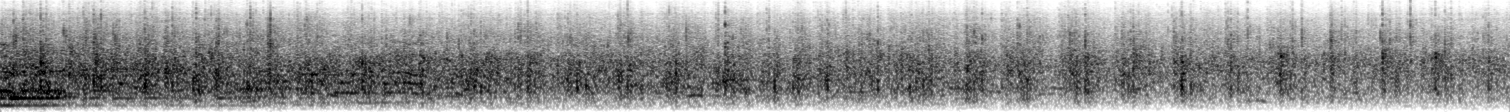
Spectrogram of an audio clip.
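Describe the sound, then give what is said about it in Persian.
An audience claps at a religious gathering celebrating Reza, a dense and continuous applause that holds at an even, moderate level throughout. “به اندازه ارادت دست بزن.”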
